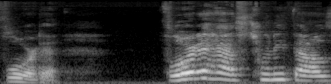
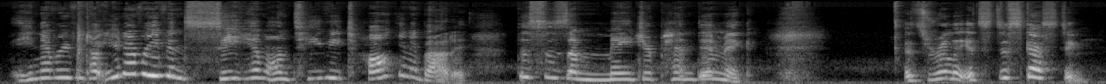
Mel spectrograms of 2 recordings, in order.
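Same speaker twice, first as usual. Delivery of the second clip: indignant rant; 7 semitones higher, faster than usual. Real, not acted. Ranting about president.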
